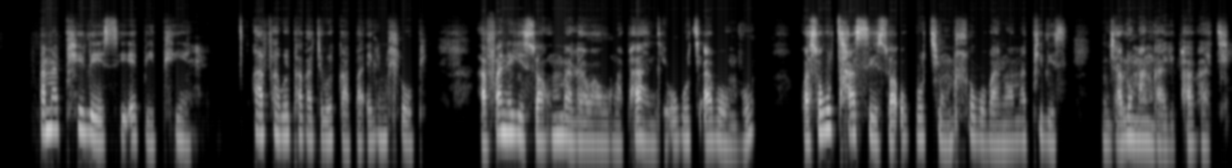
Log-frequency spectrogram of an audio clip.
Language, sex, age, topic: North Ndebele, female, 25-35, health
